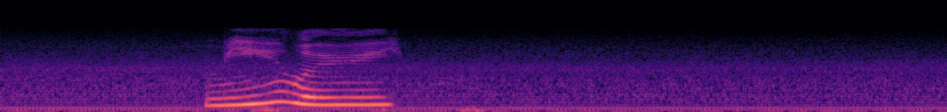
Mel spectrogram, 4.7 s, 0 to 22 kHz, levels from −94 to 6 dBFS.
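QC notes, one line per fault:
throughout: mains buzz, a steady raspy buzz under the speech, sitting roughly 30 dB below it. Sharp switching spikes at twice the 50 Hz mains rate produce a dense ladder of harmonics of 50 Hz reaching up into the kilohertz range, giving the rasp rather than a smooth hum.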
